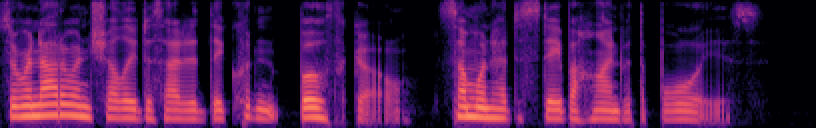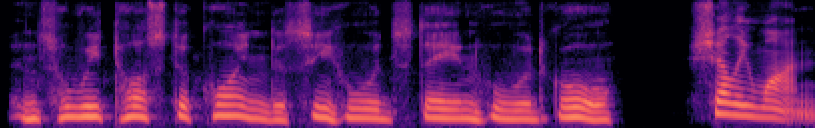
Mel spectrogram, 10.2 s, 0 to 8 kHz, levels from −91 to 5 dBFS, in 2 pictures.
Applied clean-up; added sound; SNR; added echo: none; none; none; none.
